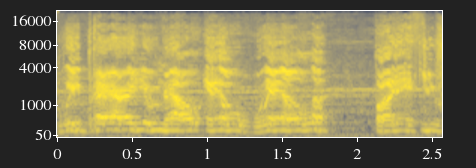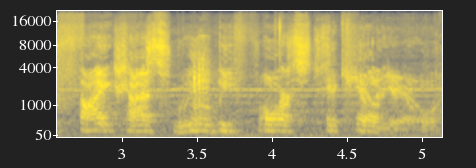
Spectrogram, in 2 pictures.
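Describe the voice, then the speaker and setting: A man's put-on character voice, fairly high in pitch and fairly slow, against clear background noise. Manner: trembling, unsteady.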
